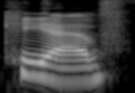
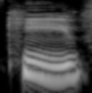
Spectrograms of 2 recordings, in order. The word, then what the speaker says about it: Kyiv: And I realized as well that actually only recently I've been hearing, I used to pronounce it Kiev, but I think people in Ukraine pronounce it Kyiv. So I realized I've probably been pronouncing it wrong my whole life.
